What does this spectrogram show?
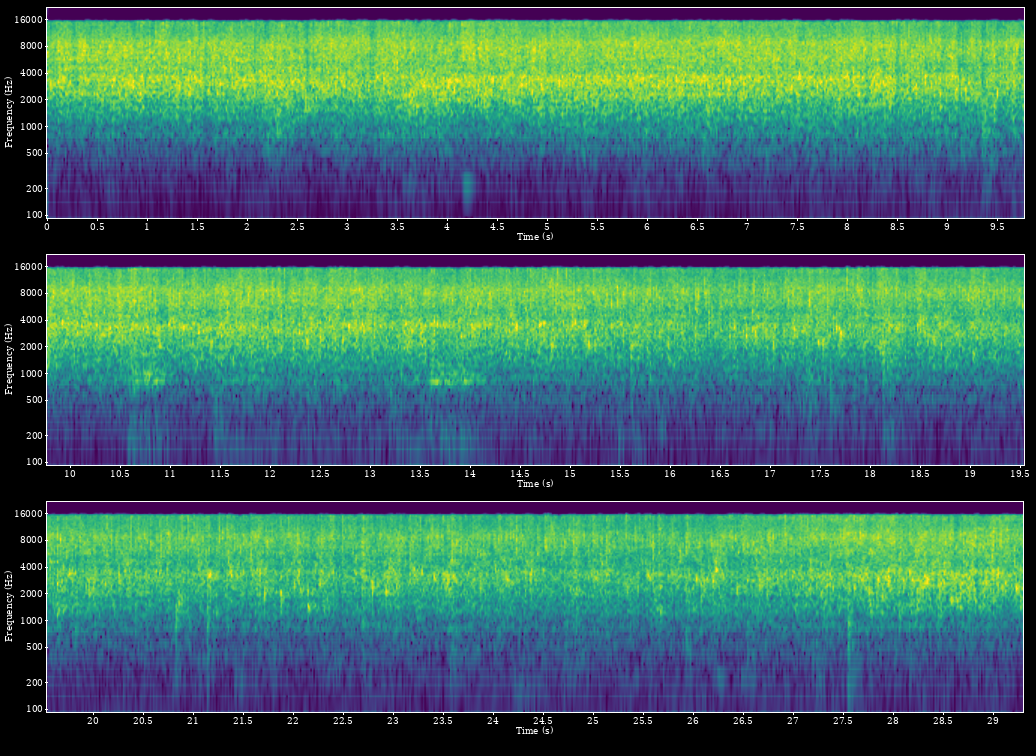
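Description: Chicken drumsticks frying in hot oil in a pan: a loud, steady sizzle that eases slightly in the second half.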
